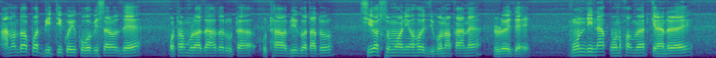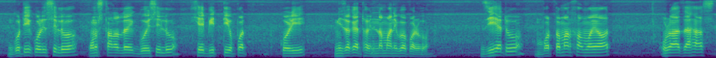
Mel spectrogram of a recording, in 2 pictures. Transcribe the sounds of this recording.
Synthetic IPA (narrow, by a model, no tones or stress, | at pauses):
a̰nɔndɔupɔt̚bʱitːikoɹikobɔbisaɹʊ̃zɛ | pɹɔtʰɔmuɹazaɦazɔtṵtʰaobʱiɡɔtatʊ | sijɔsumɔnijɔɦojzibɔnɔɹkaɹɔnɛlojza̰j | kʊndinakunxɔmɔjɔtkɛnɛdɔɹɛj | ɡotikoɹisilʊ̃kunɔstʰanɔtlojɡojsilʊ̃ | xejbʱitːiupɔt̚ | koɹi | nizɔkɛdʱɔjnːɔmanibɔpaɹʊ̰̃ | ziɦɛtʊbɔɹtɔmanxɔmɔjɔt̚ | uɹazaɦaz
